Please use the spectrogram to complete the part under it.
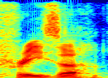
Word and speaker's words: Friese: I have to say to that, though, that's the German pronunciation of those names. – It can be that the heritage of these words is something different. I don't know. – Okay, well, I'm gonna plead ignorance on that. I've been told by a German person that it is that, and until someone someone corrects me again, I'm gonna go with Friese.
